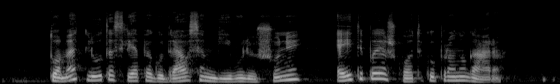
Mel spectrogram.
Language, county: Lithuanian, Klaipėda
